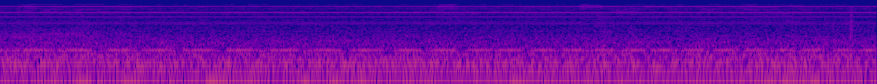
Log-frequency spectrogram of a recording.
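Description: A pause with only faint, steady electrical hum and a thin, unchanging tone under low background noise: room tone from the microphone and sound system.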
